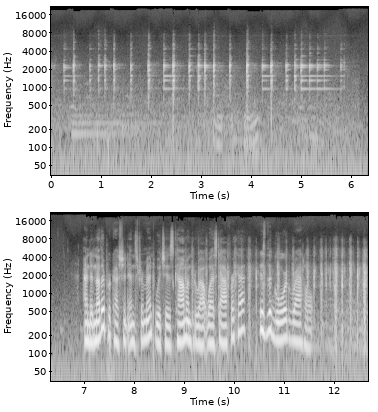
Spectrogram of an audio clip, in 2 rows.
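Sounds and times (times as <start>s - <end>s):
iron bell being played: 0.0s - 6.0s
speech: 7.0s - 11.7s.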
